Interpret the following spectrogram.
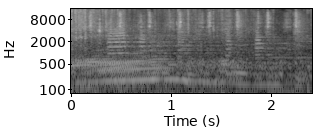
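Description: Honda CRX engine running under load during an autocross run, heard from inside the cabin, mixed with background music.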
